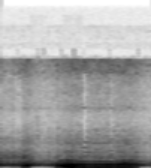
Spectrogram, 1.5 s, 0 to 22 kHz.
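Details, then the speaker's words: New-old-stock Sony SLO-1700 Betamax (C9 deck) during a fast rewind, lacing then relacing to finish the wind: quiet, even motor whir with soft mechanical shuffles, smooth and steady, a healthy deck. "it's called and you can hear it's the deck is really good it's so nice to hear typical c9 deck sound as well"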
